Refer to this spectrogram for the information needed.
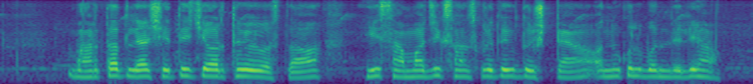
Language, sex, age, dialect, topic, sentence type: Marathi, male, 18-24, Southern Konkan, agriculture, statement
